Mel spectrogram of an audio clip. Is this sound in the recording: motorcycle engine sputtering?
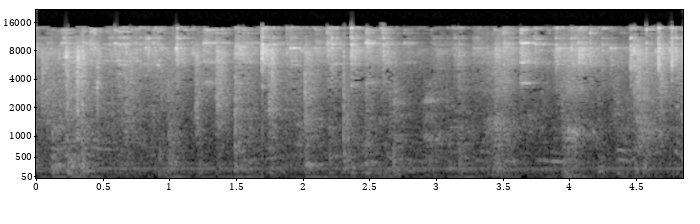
no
